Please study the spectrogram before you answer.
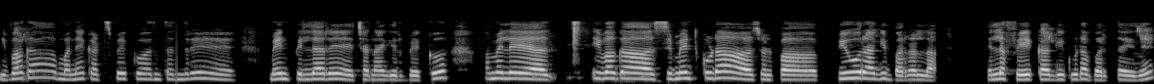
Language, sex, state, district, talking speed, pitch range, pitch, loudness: Kannada, female, Karnataka, Bellary, 110 wpm, 225-270 Hz, 245 Hz, -19 LUFS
